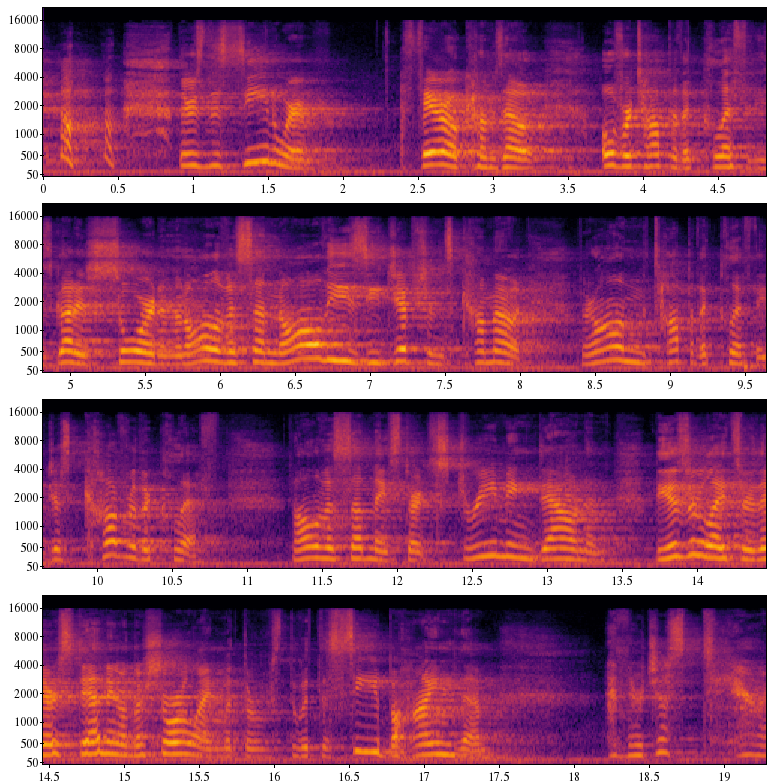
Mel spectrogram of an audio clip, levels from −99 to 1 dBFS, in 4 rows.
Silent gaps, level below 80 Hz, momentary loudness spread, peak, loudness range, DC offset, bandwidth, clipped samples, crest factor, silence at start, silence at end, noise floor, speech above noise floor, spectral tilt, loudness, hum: none; -58 dBFS; 14 LU; -4 dBFS; 6 LU; under 0.1%; 16 kHz; under 0.1%; 22 dB; 0 s; 0 s; -47 dBFS; 23 dB; -3.5 dB/octave; -24 LUFS; none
